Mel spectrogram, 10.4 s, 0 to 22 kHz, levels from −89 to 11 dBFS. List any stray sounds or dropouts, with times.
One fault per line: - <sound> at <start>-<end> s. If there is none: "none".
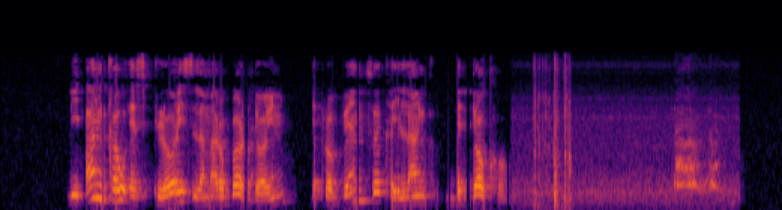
- thud at 7.1-7.6 s
- bark at 9.0-9.7 s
